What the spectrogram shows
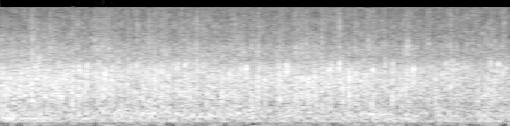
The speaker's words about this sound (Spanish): Dale un aplauso al Señor si ya entraste por la puerta. Amén.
